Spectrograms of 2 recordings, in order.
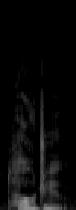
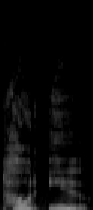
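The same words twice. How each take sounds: First: "told you" blended into "tol-joo"; assimilated sounds. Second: "told you" as two separate words; careful "told you", no blending. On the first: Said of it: "我们可以有一个音的同化的现象". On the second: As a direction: keep the d of "told" apart from "you". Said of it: "放在一起的话呢". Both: Shown as a demonstration.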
